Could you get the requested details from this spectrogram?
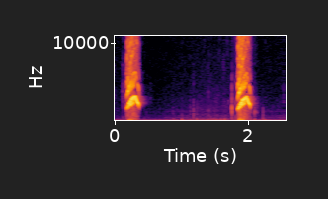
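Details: Male cockatiel, looking at himself in a mirror, gives two loud, harsh, screechy calls about a second and a half apart.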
